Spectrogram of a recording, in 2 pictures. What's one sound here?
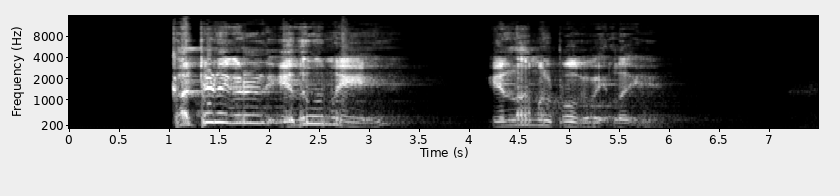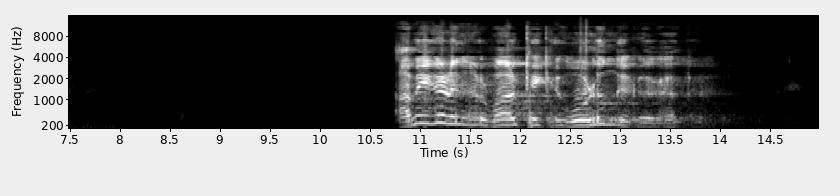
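A man speaks with animation into a headset microphone, close up.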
